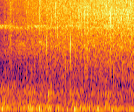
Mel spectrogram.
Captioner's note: rain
